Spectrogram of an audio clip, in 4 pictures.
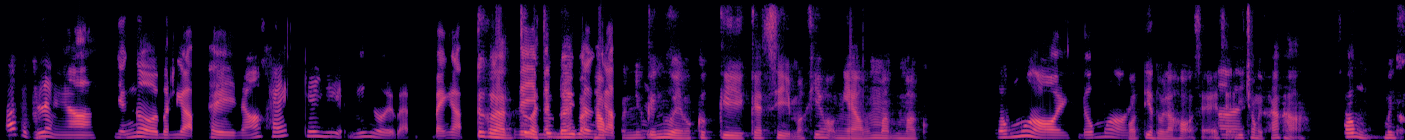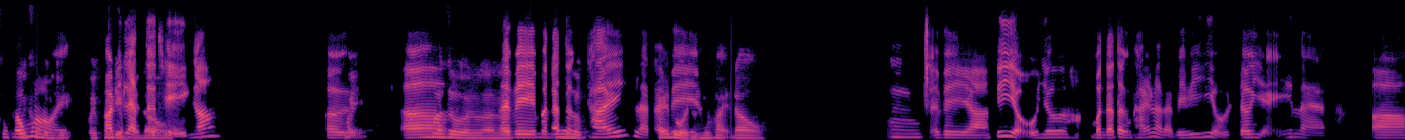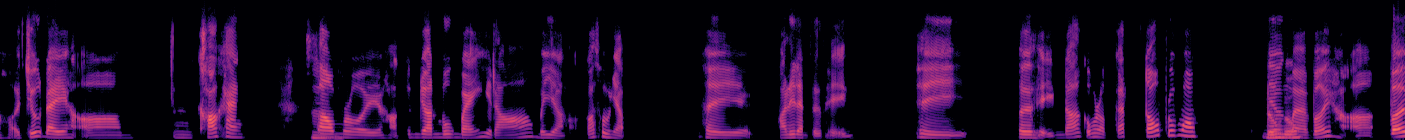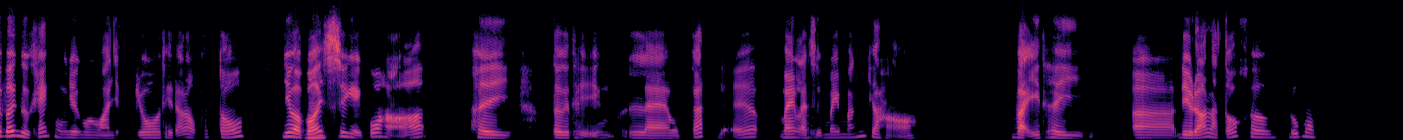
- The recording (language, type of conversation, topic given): Vietnamese, unstructured, Tiền có làm con người thay đổi tính cách không?
- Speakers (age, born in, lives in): 30-34, United States, Philippines; 40-44, Vietnam, Vietnam
- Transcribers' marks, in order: tapping; other background noise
